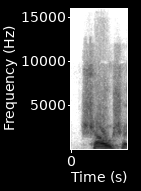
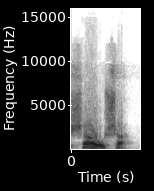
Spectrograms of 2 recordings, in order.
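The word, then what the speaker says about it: Xauxa: Entonces, cuando los españoles escriben con X, ellos están queriendo decir que es un sonido tipo SH, más suave que una CH, que es duro, como Yarush, por ejemplo, aquí, Shausha.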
